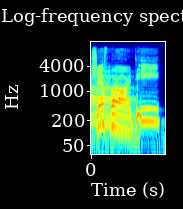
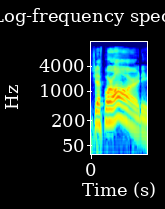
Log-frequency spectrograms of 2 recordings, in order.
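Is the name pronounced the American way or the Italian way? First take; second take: American; Italian. First: The name is pronounced in an Americanized way. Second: The name is pronounced in an Italian-sounding way. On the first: This is how the name was said in the later ad. "They changed it up" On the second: This is how the name was said in the older ad. "more Italian"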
